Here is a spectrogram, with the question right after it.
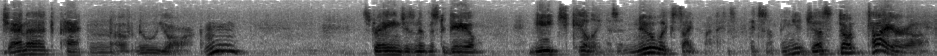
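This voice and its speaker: A man's voice: medium pitch, sing-song, moderate pace, a bit bright. An actor playing a polite, brooding, experienced killer in an old-time radio drama, hesitant and musing as he talks. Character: seasoned licensed killer, polite, hesitant, quietly brooding man. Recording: muffled, noisy old radio recording.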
